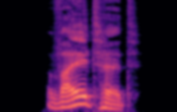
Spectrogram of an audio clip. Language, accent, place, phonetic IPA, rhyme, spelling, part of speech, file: German, Germany, Berlin, [ˈvaltət], -altət, walltet, verb, De-walltet.ogg
- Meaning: inflection of wallen: 1. second-person plural preterite 2. second-person plural subjunctive II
